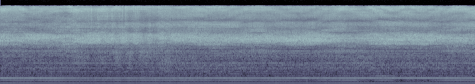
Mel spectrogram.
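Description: Pressure washer running, its high-pressure water jet spraying onto corrugated roof sheets and blasting off mould, a steady hiss with a steady hum underneath.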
